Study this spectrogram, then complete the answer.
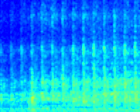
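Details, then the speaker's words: Renault Clio engine at idle: quick, even light metallic ticking, roughly seven to eight a second; valves suspected, pointing to valve train tapping from loose valve clearance at the rockers, before disassembly. "Tá bastante barulho aí parece válvulas eu acredito eu então aqui vamos voltar desmontando aqui para tá vendo certinho onde que é esse barulho aí tá bom"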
